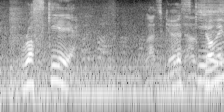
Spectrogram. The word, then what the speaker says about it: Roskilde: Which I think is actually pronounced Roskilde. That's good. Roskilde. Don't make me say this on the mic tonight, and then I get booed off stage. It's pronounced Roskilde.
